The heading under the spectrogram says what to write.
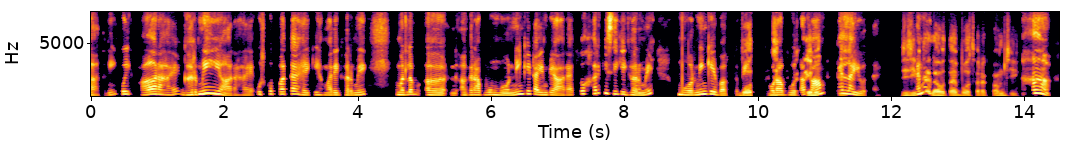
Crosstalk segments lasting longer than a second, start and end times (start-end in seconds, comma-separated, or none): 9.8-11.3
